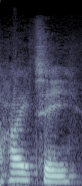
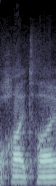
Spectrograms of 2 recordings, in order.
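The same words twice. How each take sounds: First: "high tea" with tea rhyming with see; "high tea", second word as tee; pronounced high tea. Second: "high tie" with tie rhyming with my; "high tie", second word like necktie; pronounced high tie. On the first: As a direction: say "high tea" with a long ee ending. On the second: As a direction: say "high tie" with an eye-sound ending. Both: Shown as a demonstration. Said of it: "however you like to pronounce it".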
